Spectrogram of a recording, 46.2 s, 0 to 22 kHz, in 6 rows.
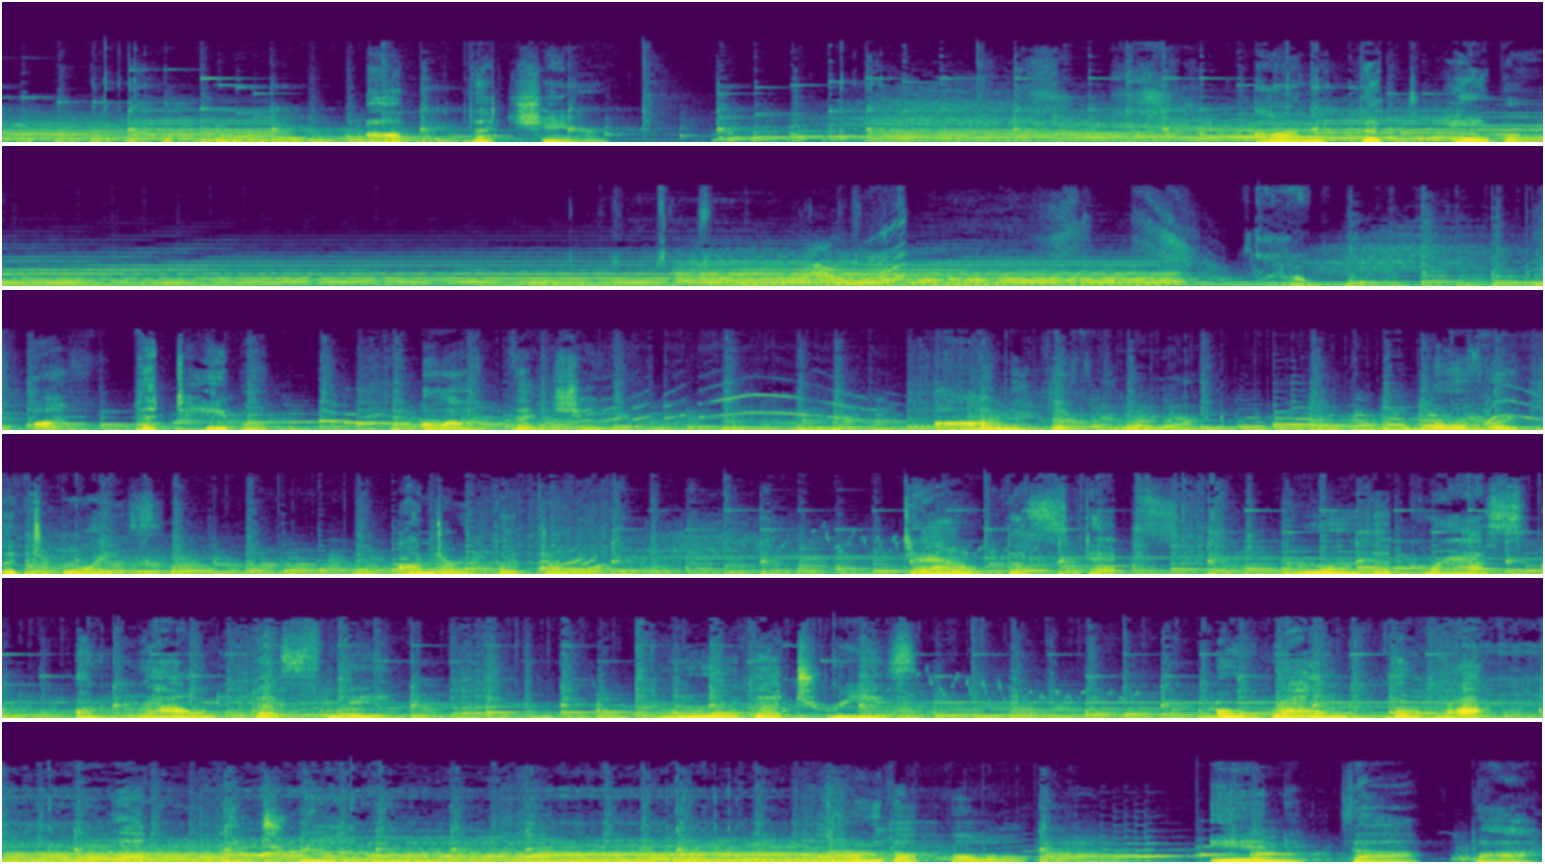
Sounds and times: Music: 0.0s - 46.2s
Speech: 1.8s - 3.0s, 6.2s - 7.8s, 11.7s - 12.6s, 15.4s - 16.8s, 17.5s - 18.5s, 20.0s - 21.5s, 22.6s - 23.9s, 25.1s - 26.2s, 27.6s - 32.8s, 34.1s - 35.4s, 36.9s - 38.3s, 39.1s - 40.6s, 42.6s - 43.7s, 44.6s - 46.2s.

